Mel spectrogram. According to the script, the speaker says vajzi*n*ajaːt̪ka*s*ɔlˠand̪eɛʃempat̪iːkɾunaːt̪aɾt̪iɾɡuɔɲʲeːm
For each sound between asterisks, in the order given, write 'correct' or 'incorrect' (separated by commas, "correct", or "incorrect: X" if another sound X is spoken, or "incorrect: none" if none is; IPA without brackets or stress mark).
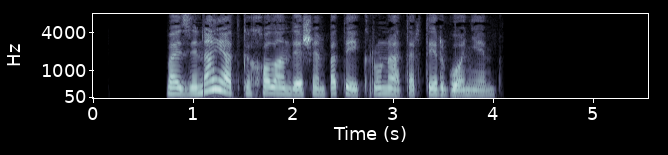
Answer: correct, incorrect: x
